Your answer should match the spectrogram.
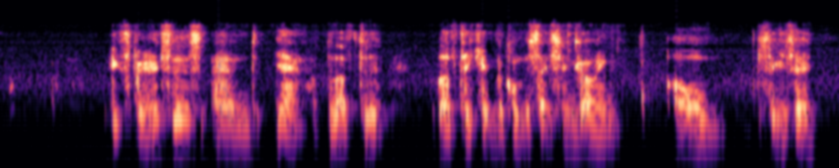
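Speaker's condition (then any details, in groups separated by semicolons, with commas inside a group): Cerebral palsy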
